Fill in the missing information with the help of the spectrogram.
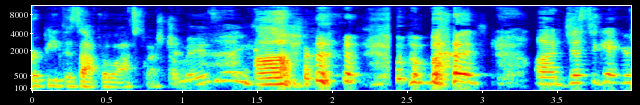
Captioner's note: both laugh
